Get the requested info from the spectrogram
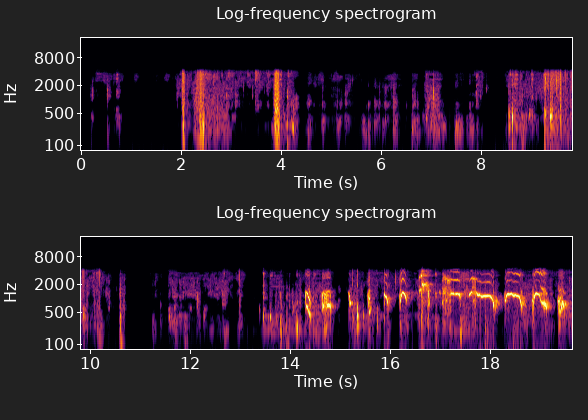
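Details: Puppies waking from an afternoon nap, picked up by a surveillance camera indoors: scattered shuffling and rustling, then a run of high, wavering whines and yelps that rise and fall, repeated rapidly toward the end.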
